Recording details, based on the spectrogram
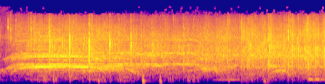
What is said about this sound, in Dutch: Dus ik wil je vragen een heel hartelijk applaus te geven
